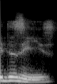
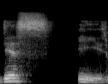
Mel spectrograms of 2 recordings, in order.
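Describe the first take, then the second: First: Said in the usual way. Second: Dis-ease said slowly as dis then ease; split dis-ease. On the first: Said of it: "I didn't say disease". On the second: Shown as a demonstration. Speaker correcting the viewers, splitting dis-ease slowly into two. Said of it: "I said dis-ease".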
